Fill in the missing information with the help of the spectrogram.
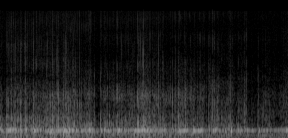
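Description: Long nails scratch a soft, porous black foam windscreen fitted over a microphone. The result is a dense, continuous crackling rustle with a steady low hum underneath, holding at a fairly even level throughout.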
